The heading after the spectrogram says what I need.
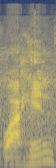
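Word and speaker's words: Hua Hin: living and huin yeah how do you pronounce it oh depends who I'm talking to why who generally it's hin for me um you can ask a local and you'll get two or three different variations so as long as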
